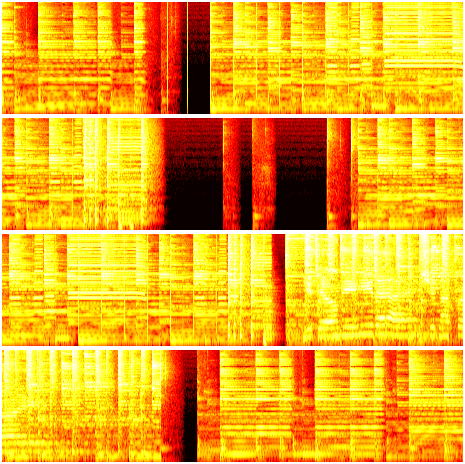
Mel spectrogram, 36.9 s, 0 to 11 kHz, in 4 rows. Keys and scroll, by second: 3.1 F7, 12.0 space, 14.2 q, 15.7 Return, 16.2 space, 23.7 space, 30.9 space.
